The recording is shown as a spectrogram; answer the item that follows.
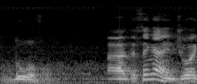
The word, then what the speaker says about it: Louisville: oh if you live here you call it louisville so lu uh vol it's like l-o-u-u-h-v-u-l-l is how how it sounds louisville uh the thing i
